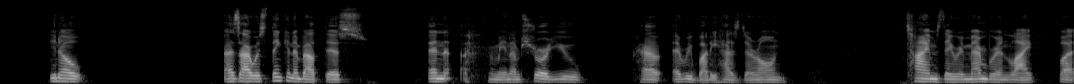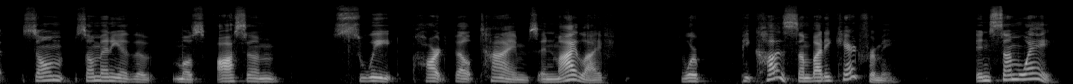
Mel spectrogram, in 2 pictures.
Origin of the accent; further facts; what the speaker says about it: Jersey City, New Jersey, United States; I grew up in Jersey City, went to college in New York City.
